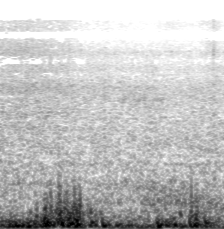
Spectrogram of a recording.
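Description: Wind buffeting the microphone: an irregular low rumble that swells and drops several times.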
